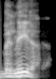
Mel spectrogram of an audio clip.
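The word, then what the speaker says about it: Bonito: It is an Atlantic Bonita, even though it does have an O on the end. That's just the way we say it.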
